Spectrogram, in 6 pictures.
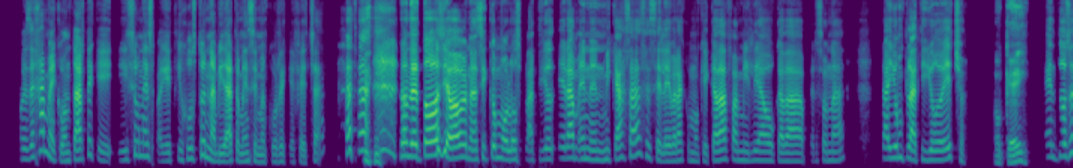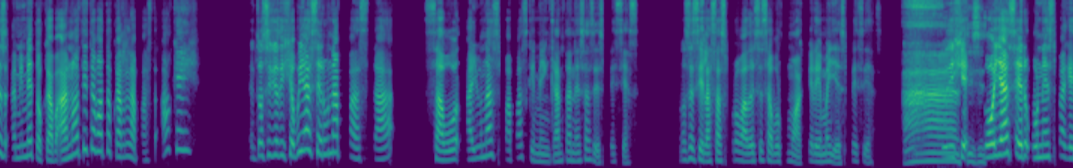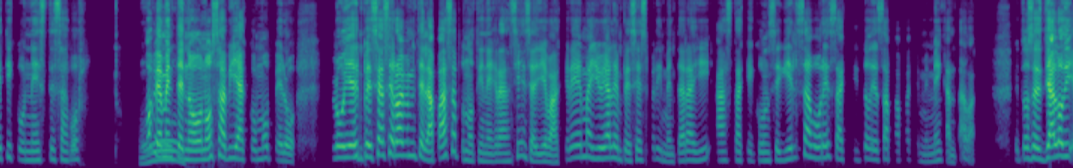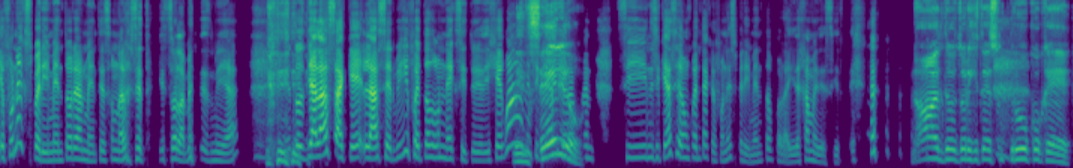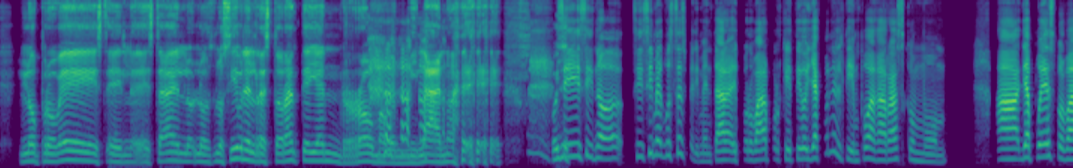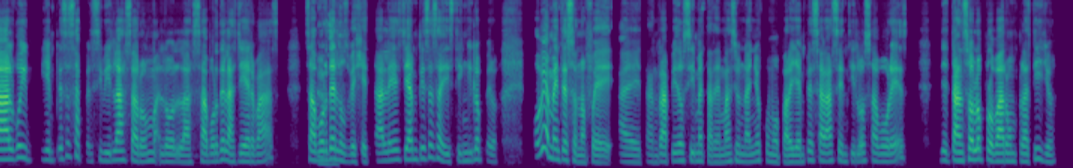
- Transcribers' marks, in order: giggle; chuckle; drawn out: "Ah"; other noise; laughing while speaking: "es una receta que solamente es mía"; giggle; surprised: "¿En serio?"; chuckle; laugh; giggle
- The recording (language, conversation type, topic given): Spanish, podcast, ¿Cómo te animas a experimentar en la cocina sin una receta fija?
